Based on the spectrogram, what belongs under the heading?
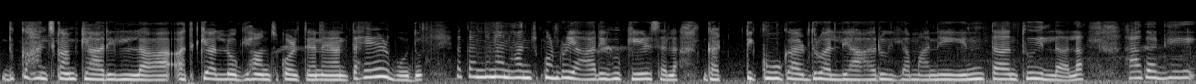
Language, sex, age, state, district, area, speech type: Kannada, female, 18-30, Karnataka, Dakshina Kannada, urban, spontaneous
